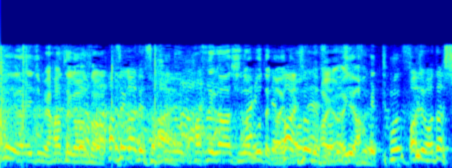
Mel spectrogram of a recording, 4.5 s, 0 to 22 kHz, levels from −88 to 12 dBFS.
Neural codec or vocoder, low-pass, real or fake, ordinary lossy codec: none; 7.2 kHz; real; none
